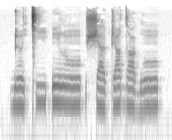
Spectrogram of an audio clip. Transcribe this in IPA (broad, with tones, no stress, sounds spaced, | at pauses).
ɖ ə̃˦˨ ǀ i˥ ʔ ĩ˥ l õ˥ | ʃ a˦˨ ʈ i˥ dˤ u˦˨ ɡ õ˥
